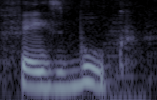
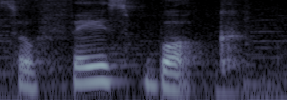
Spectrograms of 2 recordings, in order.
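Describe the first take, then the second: First: The final k sound is dropped. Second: The final k sound is clearly pronounced. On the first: The speaker calls it wrong. "you're not pronouncing the k at the end of the word" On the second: The speaker calls it right. "you enunciate the, the K at the end"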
